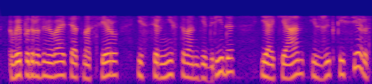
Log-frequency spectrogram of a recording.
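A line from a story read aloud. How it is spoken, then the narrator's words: Plain. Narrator (Russian): спросил Мут-Анг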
